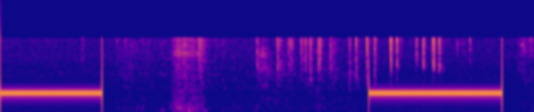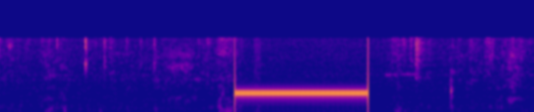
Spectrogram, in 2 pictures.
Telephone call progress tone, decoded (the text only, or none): ringback tone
